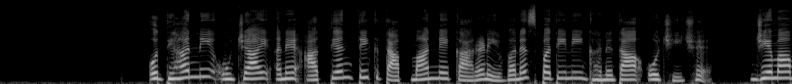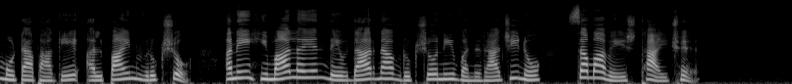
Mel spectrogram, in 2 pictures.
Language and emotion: Gujarati, neutral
